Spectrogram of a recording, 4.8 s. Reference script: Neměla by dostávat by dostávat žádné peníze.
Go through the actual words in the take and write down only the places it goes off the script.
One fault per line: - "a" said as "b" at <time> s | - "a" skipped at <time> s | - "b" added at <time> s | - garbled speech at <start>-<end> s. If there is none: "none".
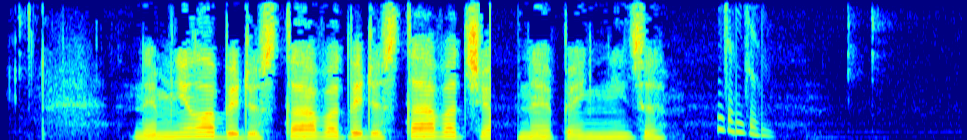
none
